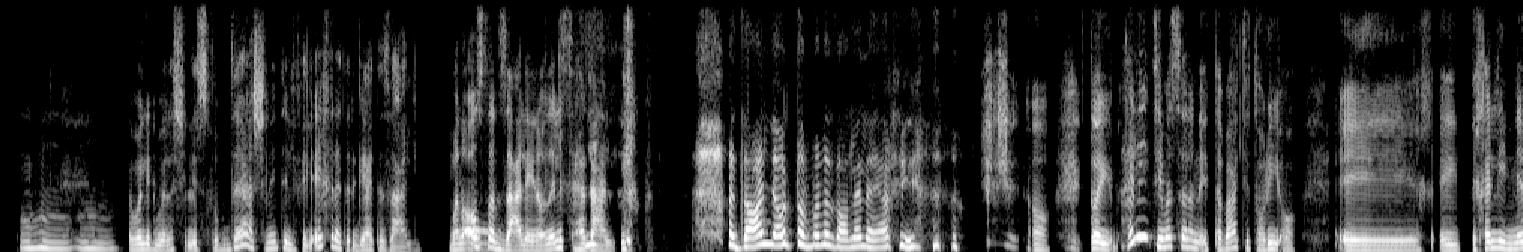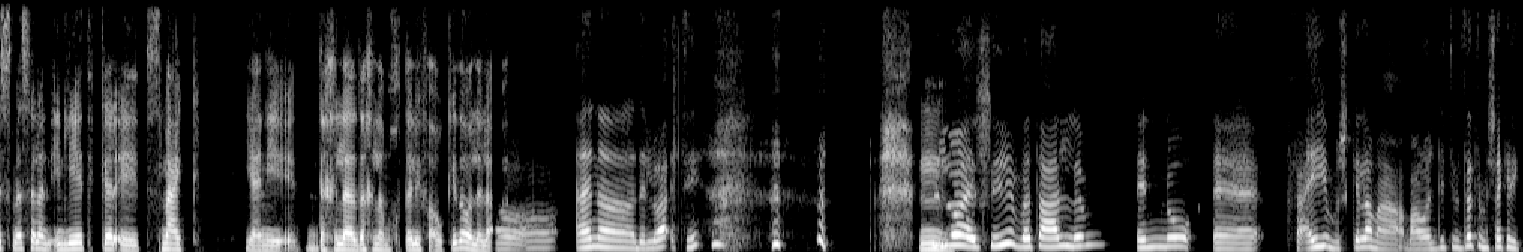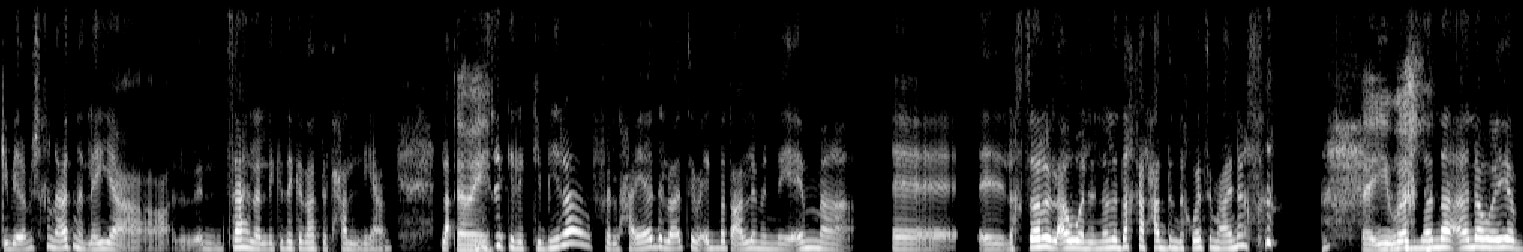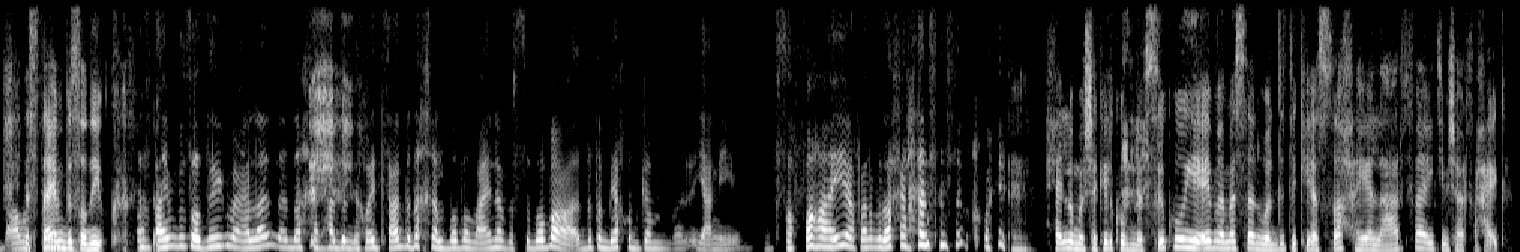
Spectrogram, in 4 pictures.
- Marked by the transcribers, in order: laugh; laugh; laugh; other background noise; laugh; chuckle; laugh; tapping; laughing while speaking: "حدّ من أخواتي"
- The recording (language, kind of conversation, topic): Arabic, unstructured, عمرك حسّيت بالغضب عشان حد رفض يسمعك؟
